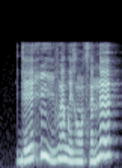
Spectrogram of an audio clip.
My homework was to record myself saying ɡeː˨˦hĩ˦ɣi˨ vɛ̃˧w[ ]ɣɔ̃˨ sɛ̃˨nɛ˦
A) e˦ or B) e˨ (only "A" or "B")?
B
